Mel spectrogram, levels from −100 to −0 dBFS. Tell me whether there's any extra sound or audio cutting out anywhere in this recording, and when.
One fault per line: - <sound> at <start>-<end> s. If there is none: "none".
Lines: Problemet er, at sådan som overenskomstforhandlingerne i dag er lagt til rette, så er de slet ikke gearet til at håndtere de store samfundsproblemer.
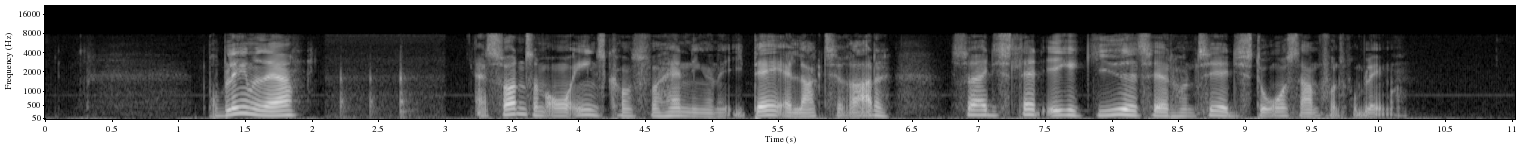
- thud at 2.2-2.8 s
